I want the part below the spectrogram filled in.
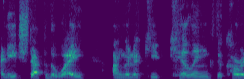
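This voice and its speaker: A man with a British accent at a fairly quick pace, the sound dry and close with no echo. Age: 30s. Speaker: business coach for fitness professionals. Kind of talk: casual interview. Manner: animated.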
